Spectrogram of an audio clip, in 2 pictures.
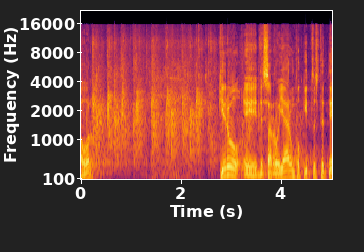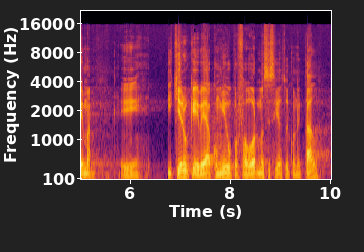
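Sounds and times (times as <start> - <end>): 
speech: 0.0 - 0.4, 2.8 - 9.9
audience applause: 0.0 - 3.9.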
